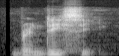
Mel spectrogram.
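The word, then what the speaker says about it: Brindisi: the south of Italy to the place called brendisi now ful takes to Mongolia a steamer lunr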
